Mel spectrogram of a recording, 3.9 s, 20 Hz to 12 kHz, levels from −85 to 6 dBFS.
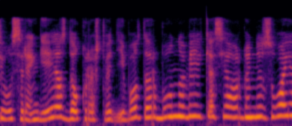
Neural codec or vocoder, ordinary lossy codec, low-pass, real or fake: none; AAC, 64 kbps; 7.2 kHz; real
